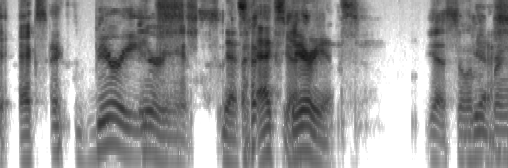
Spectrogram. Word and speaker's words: ExBeerience: ExBeerience.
